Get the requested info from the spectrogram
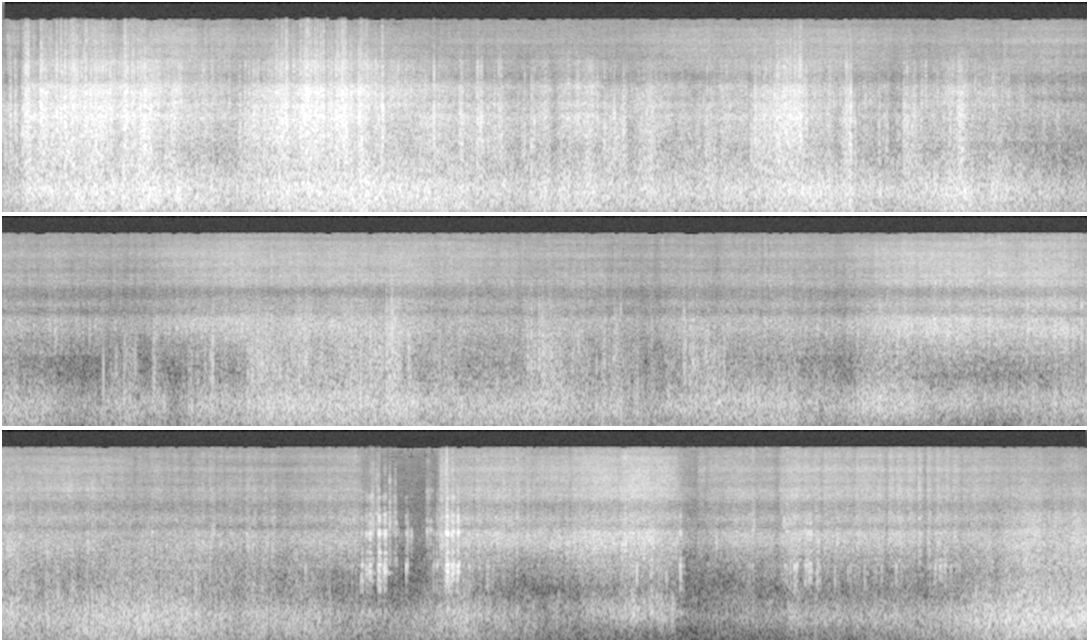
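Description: Wind rushing over a helmet-mounted microphone and skis scraping and hissing over thin, hard-packed snow. Louder for the first seven seconds or so, then quieter.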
